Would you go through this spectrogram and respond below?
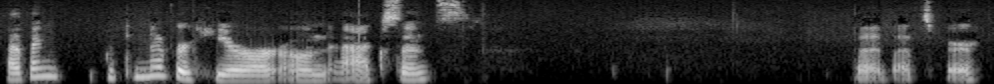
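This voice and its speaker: A woman's voice: medium pitch, lively intonation, a little slow, gravelly, a little mellow, husky, dry recording, lo-fi sound. A young woman from the American South, chatting casually on a livestream while reading out viewer comments. She rambles in a friendly way, uses many fillers and laughs easily. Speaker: stop-motion creator streaming.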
